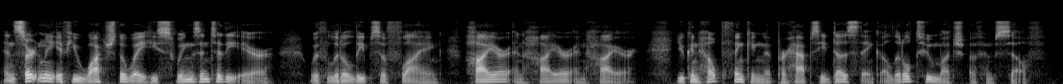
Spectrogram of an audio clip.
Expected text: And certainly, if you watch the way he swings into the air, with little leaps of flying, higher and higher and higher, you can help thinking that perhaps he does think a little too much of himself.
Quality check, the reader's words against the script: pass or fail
pass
